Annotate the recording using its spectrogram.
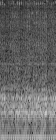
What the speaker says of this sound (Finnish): Moottori käy nätisti ja ei kuluta öljyä öljynvaihtovälillä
